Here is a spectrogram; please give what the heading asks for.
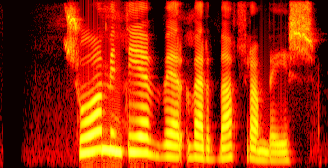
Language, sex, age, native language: Icelandic, female, 40-49, Icelandic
